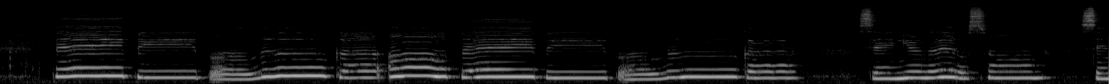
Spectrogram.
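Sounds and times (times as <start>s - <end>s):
woman singing unaccompanied: 0.4s - 11.0s.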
